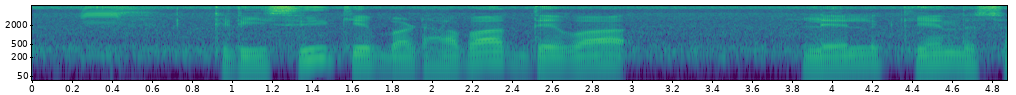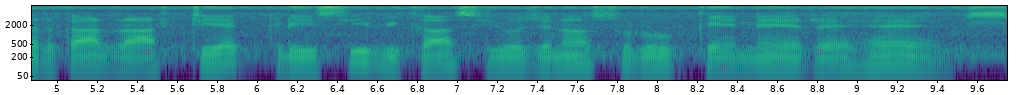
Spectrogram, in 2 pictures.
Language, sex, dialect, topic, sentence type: Maithili, male, Eastern / Thethi, agriculture, statement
